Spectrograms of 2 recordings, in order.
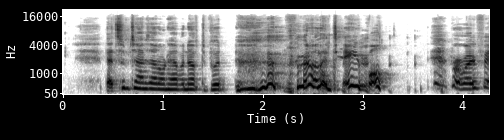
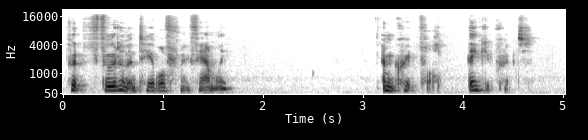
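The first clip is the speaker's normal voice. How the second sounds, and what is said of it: Choked-up, emotional voice. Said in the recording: “oh my God, I'm getting choked up”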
